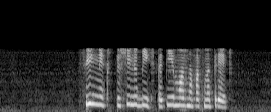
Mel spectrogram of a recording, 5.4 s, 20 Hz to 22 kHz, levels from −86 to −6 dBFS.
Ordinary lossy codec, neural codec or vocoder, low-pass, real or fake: AAC, 24 kbps; codec, 44.1 kHz, 1.7 kbps, Pupu-Codec; 3.6 kHz; fake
